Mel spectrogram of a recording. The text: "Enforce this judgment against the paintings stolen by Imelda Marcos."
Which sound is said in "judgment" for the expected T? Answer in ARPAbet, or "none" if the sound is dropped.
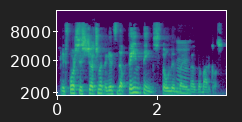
T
